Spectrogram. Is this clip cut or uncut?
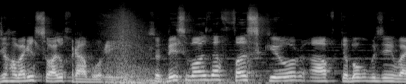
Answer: cut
